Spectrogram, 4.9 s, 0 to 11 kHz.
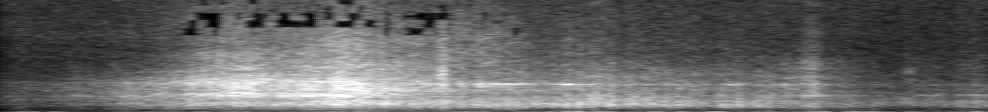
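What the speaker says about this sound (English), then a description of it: "end of the stainless steel Rimmer's exhaust. I really like that. Sounds good, looks good." A 1964 Triumph Herald engine runs through a stainless steel Rimmer's exhaust, making a steady, broad rumbling roar that swells and eases close by, with no voices over it.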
